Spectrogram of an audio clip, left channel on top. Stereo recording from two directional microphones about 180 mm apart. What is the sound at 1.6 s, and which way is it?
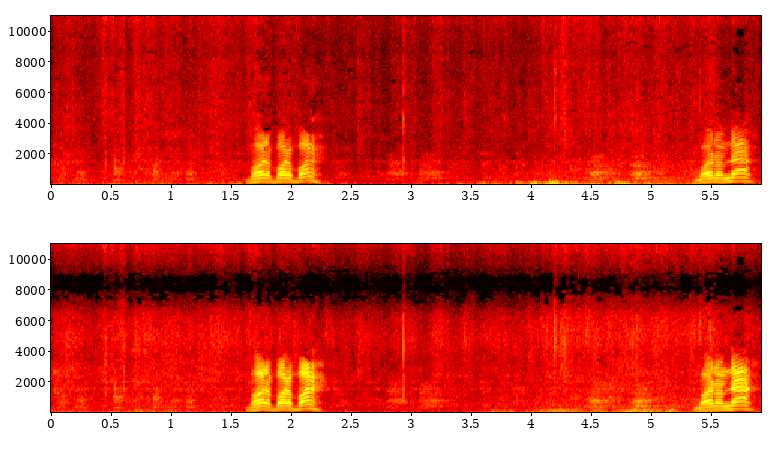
Speech, 20° left (ahead or behind).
